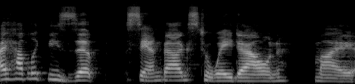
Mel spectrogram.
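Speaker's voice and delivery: ordinary talk, nothing marked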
